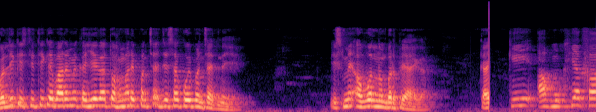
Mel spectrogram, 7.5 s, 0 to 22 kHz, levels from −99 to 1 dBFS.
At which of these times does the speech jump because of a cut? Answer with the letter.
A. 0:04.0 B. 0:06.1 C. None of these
B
